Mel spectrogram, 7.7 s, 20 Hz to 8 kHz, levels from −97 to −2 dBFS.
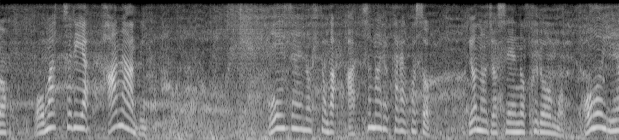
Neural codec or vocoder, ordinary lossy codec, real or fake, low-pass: codec, 16 kHz, 4 kbps, FunCodec, trained on Chinese and English, 50 frames a second; none; fake; 7.2 kHz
